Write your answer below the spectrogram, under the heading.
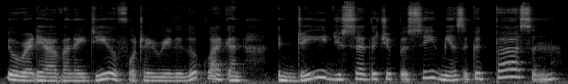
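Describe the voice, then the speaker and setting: A woman voicing a gentle, wounded female sleep paralysis demon in an ASMR roleplay, coaxing softly and deliberately with breathy half-whispers. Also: fairly high pitch, natural voice. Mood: hurt, reproachful. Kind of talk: slow ASMR storytelling roleplay.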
